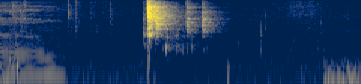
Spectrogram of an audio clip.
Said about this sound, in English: Okay, I knock three times firmly on the door, kind of trying to make it sound authoritative.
